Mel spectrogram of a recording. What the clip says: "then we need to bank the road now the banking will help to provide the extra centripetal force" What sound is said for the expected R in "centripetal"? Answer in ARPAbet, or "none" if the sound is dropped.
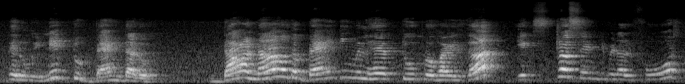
none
